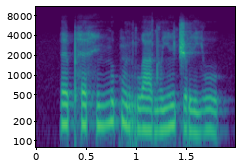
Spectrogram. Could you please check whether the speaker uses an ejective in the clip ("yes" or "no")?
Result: no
